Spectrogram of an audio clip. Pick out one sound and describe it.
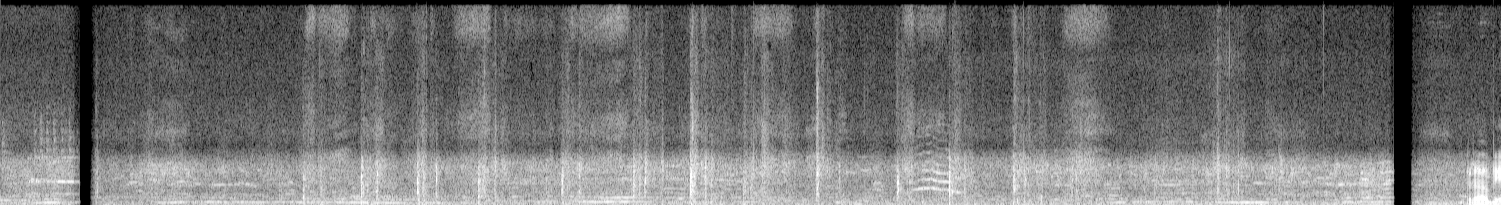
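Footsteps scuff down concrete steps outdoors.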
